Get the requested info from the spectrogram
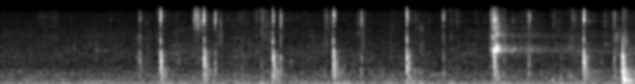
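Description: Table tennis rally: the plastic ball ticking sharply off the rackets and the table, about two hits a second, starting about a second in. There is a brief squeak about four seconds in.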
